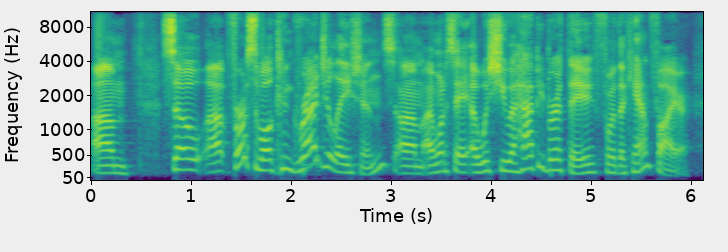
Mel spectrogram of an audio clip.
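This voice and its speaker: A man's voice: sits high, sing-song, normal speed. A man from Canada with a Canadian accent, hosting a podcast in a conversational interview style. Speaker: podcast host.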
